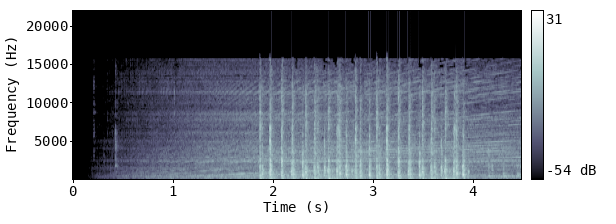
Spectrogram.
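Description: Sound effects for an animated logo intro: a rising whoosh with upward-gliding tones, then from about two seconds in a rapid, even run of sharp mechanical clicks, about ten a second.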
